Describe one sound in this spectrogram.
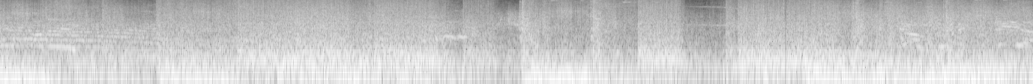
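A rifle fires single shots close by.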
